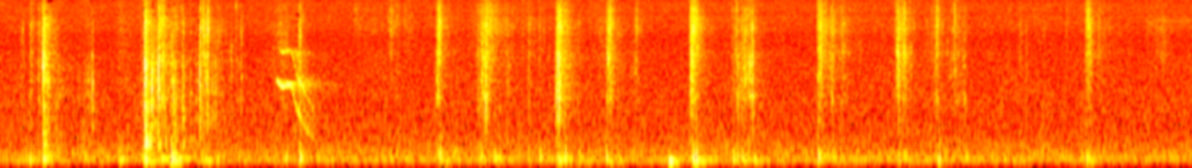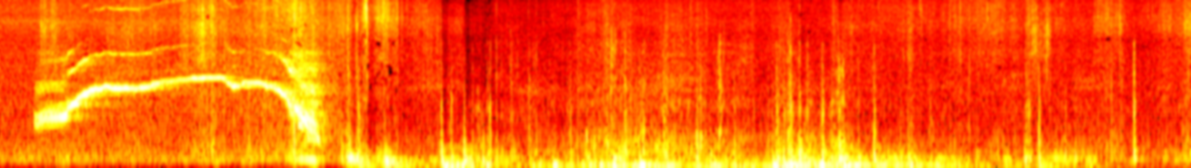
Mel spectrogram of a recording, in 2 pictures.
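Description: Boots crunch through dry grass and brush.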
